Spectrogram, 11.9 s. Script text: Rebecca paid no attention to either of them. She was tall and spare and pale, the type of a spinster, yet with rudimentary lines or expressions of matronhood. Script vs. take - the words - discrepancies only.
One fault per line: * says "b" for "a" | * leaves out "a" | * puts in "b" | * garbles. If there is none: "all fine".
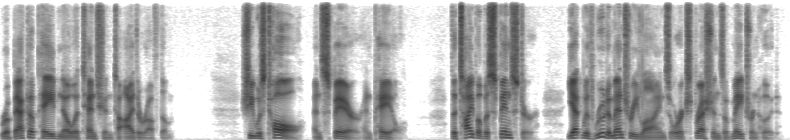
all fine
